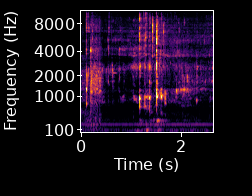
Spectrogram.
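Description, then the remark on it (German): Water is poured into a glass, a gurgling splash with bright bubbly trickles and a few clinks, lasting a couple of seconds with no talking. “Dann verweilt noch, wir gießen uns hier noch ein Stück Wasser für die restliche Moderation ein.”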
